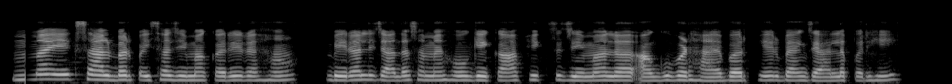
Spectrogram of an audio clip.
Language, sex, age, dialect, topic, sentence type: Chhattisgarhi, female, 18-24, Central, banking, question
